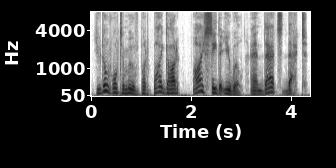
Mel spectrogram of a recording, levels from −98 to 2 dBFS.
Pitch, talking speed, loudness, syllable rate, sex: 135 Hz, 220 wpm, -16 LUFS, 4.2 syllables/s, male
